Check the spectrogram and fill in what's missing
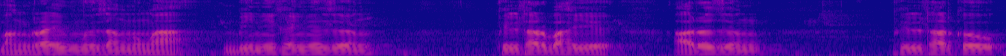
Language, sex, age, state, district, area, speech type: Bodo, male, 18-30, Assam, Kokrajhar, rural, spontaneous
